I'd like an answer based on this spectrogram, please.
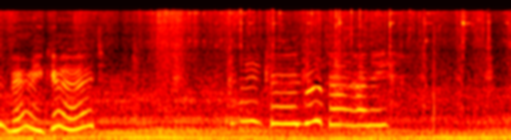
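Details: Female Jack Russell Terrier whimpering inside a car: two quick warbling whines, then a run of short high squeaky notes and a level whine, over a low engine drone and a woman's voice.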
